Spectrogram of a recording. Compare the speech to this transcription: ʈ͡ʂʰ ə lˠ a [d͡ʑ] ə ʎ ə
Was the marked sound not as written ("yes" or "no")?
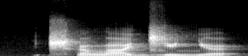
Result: no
